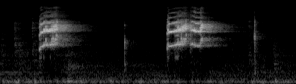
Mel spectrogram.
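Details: Lovebird fighter bird calling to spur other lovebirds to ngekek; two loud, rasping, broad chirps about 1.3 seconds apart with faint ticks between, over a low background hum.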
